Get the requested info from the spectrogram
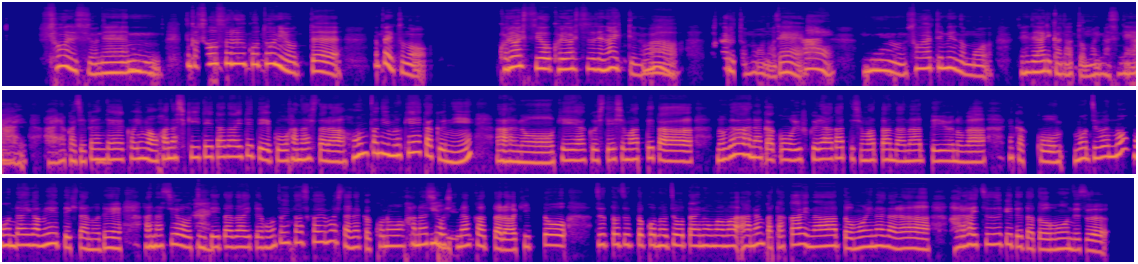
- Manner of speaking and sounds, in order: unintelligible speech
- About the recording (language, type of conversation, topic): Japanese, advice, 毎月の定額サービスの支出が増えているのが気になるのですが、どう見直せばよいですか？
